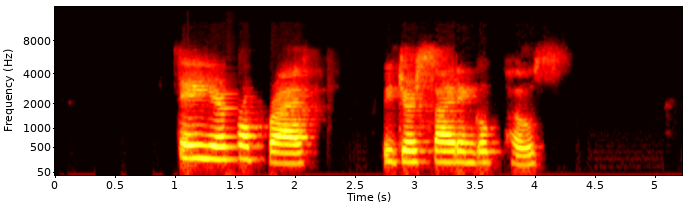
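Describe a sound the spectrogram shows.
A young woman speaks calmly and close up.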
